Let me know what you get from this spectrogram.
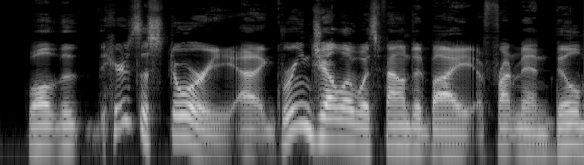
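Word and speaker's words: Green Jellÿ: but the Y had a little umlaut over it. And they claimed that that made the Y sound like a long O. So even though written out it was Green Jelly, they still pronounced their name Green Jello.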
